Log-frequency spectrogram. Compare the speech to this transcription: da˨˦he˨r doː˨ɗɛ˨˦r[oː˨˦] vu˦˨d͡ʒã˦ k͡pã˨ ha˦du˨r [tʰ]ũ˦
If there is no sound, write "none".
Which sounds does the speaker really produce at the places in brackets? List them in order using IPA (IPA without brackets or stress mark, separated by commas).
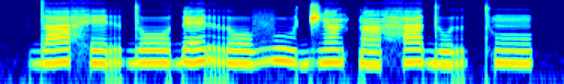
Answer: oː˨, tʰ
